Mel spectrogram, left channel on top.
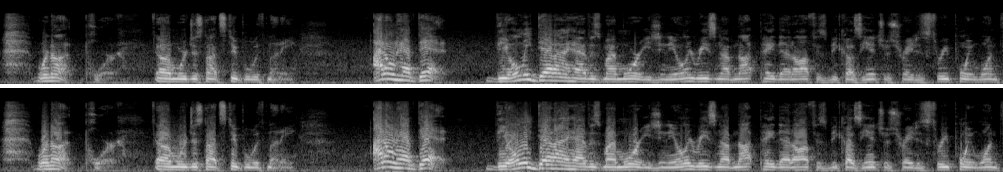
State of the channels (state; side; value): normal; both; correlation 0.47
